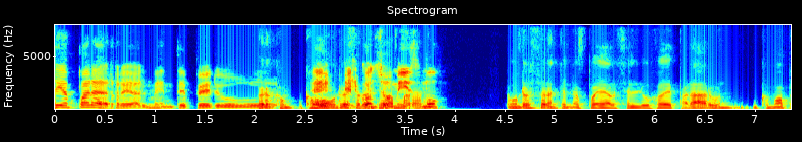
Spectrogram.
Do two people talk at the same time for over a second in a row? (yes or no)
yes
